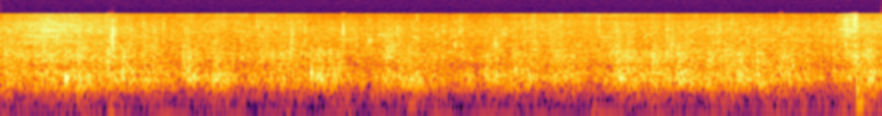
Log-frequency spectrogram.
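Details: Rain patters on a surface with scattered drop ticks and a steady hiss, and no animal voices.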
